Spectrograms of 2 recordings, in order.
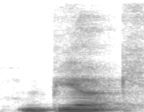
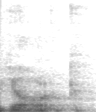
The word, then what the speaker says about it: Björk: Homogenic by Björk is how you say her name. Although everybody tends to call her Bjork because we're all very lazy with pronunciations, but she did correct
